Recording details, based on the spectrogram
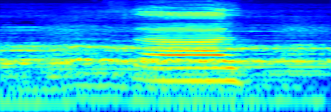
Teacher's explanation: जब ज़ुबान की नोक सामने वाले दो दांतों के किनारों से लगे तो अदा होगा जाल।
